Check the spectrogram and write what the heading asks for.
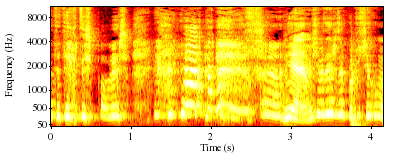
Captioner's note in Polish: śmiech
